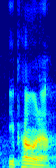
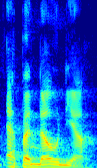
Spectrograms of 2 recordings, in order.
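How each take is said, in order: First: The name is said without an extra syllable. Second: The name is said with an extra syllable. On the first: The speaker calls it right. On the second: The speaker calls it wrong.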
